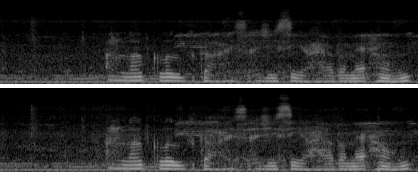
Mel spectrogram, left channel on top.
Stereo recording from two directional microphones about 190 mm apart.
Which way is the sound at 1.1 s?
Centre (ahead or behind).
